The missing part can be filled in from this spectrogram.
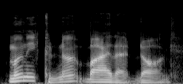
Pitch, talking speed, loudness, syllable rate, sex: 115 Hz, 195 wpm, -18 LUFS, 4.6 syllables/s, male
